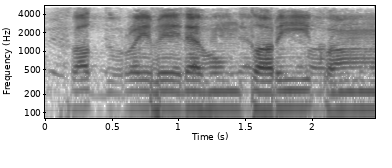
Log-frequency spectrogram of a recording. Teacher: قلقل الباء والضاد مش من حروف القلقلة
